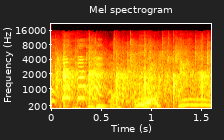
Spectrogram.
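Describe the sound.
A short burst of audience applause given as praise for a good answer, steady scattered clapping with voices calling out and cheering over it for under two seconds.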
